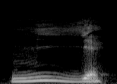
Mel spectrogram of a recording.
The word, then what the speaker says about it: millet: Le millet, here, I, and then double L, so I, millet. ET at the end, open, millet.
